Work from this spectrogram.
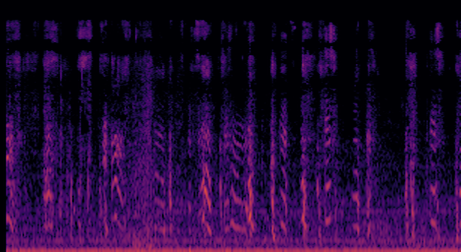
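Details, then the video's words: Six young puppies, three males and three females, just learning to feed, give a dense stream of short high squeaky grunts and whimpers, many overlapping rising-falling chirps, over a steady low hum. "Total cuteness grunting feeding puppies"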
